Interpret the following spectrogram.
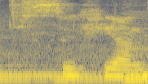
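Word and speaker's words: Sufjan: it's so beautiful i looked it up it's pronounced tsuhyun stephen now i know ah and also it's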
